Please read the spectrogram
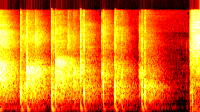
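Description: Two people applauding with hand claps, the claps thinning out and then cutting off suddenly to silence near the end.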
